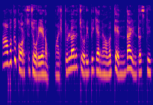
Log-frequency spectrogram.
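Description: A woman voicing a sharp-tongued, scornful mother in a cartoon, talking fast. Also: high-pitched, very animated. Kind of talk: cartoon voice acting.

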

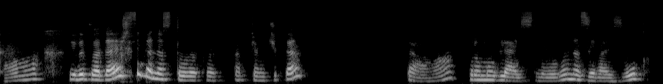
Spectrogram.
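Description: A woman's voice: medium pitch, expressive, a little slow, mellow. A woman kindergarten teacher giving a patient, encouraging one-on-one reading lesson to a young child, prompting step by step.

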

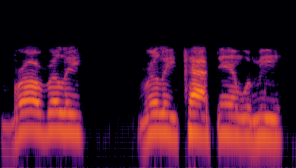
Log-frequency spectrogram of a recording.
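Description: A man's voice: a little high, steady tone, measured pace, no echo. A man in his early thirties, a guest musician talking casually in street slang on a video call. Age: early 30s. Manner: laid-back street slang, fillers like bro. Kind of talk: casual interview chat. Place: dark room at home. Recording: dry, tinny phone-like video call.

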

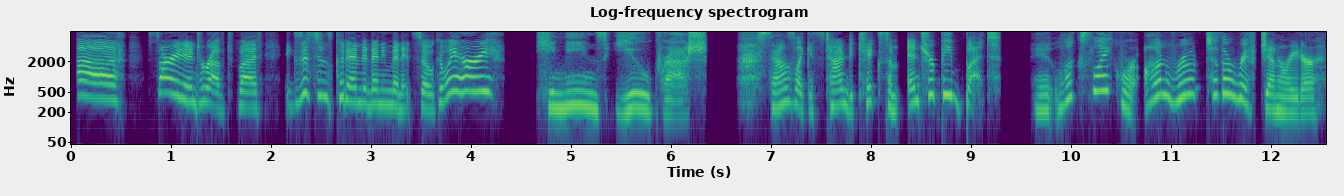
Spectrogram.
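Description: A young cartoon bandicoot girl for a video game, confident and sassy. The voice is extremely high and bright, swinging freely up and down with perky expression. The sound is close and dry. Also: sing-song, normal speed, dry recording, exaggerated voice. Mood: urgent, apologetic. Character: Coco Bandicoot, spunky young female cartoon bandicoot, confident and clever. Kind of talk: animated video game voice acting.

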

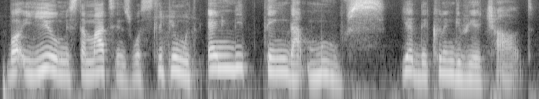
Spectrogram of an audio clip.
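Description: An actress playing a proud, sharp-tongued widow with a Nigerian English accent, answering with cutting scorn. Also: female voice, lowish voice, moderate pace, close to an everyday voice. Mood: scornful. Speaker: widow, homeowner. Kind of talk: film drama dialogue.

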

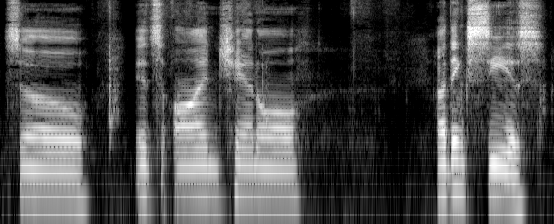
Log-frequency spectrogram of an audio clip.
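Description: A man giving casual unboxing commentary as a radio collector, talking in a halting way with many restarts and fillers. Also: mid-range voice, clear, resonant tone. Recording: steady background noise with packaging crinkles and clicks.

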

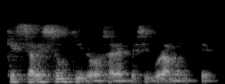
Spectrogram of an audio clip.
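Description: A man reads from a novel and explains the chapter in a conversational way. His voice is fairly low. The recording is roomy and a bit dull. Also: a little fast. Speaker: teacher reading and explaining a novel. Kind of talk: reading aloud and explaining.

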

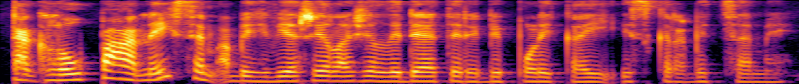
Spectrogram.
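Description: A woman's voice: low voice, steady tone, voice pushed down, lightly acted. A woman voicing a sly, greedy female fox in an audio fairy tale, grumbling indignantly under her breath.

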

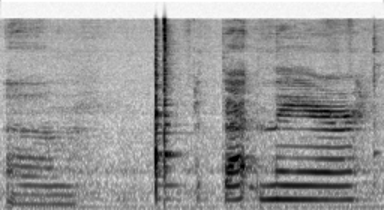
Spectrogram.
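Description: A woman's voice: high voice, very slow. Casual woman vlogger with noisy background. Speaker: home vlogger. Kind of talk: casual vlog chat with narrated cooking. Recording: clear background noise.

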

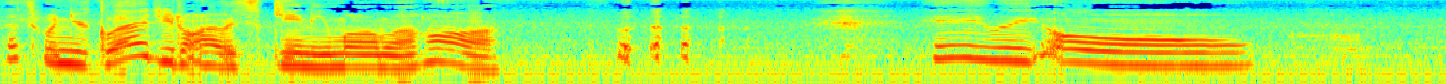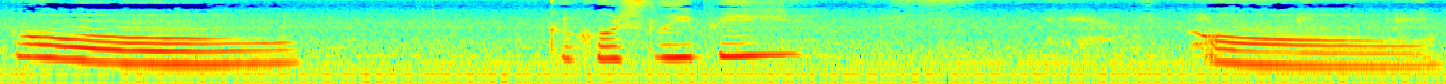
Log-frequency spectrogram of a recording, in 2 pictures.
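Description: A woman's voice: a little high, animated, extremely slow, pauses often, slight background noise. A woman cooing to her newborn in sing-song baby talk, gasping and gushing between short phrases. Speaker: mother talking to her newborn.

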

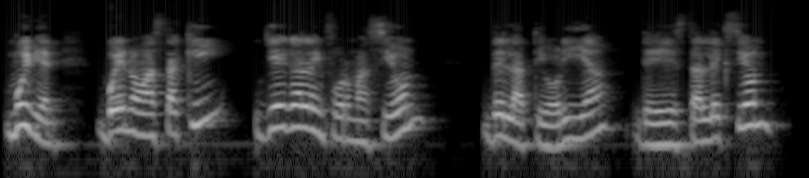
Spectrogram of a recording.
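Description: A woman teaching an online language lesson, speaking directly to the learner and drawing out her example sentences slowly. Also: medium pitch, lively intonation, a little mellow, lo-fi sound. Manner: slow, drawn-out example sentences, friendly direct address. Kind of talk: online lesson explaining grammar.

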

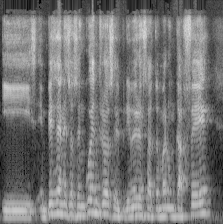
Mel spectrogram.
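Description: Argentine guy, mid-pitch voice, easygoing interview chat, faint hum behind him. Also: lively intonation, fairly quick, a little mellow. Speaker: actor, interview guest. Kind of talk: casual interview.

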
